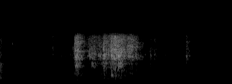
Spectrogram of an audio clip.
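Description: A short rustle of hands handling paper clips and a folded-paper bridge, lasting under a second, with a couple of faint clicks either side.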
